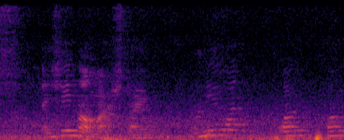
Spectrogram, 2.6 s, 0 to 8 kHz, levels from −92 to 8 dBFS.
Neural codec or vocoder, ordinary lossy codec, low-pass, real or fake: none; none; none; real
